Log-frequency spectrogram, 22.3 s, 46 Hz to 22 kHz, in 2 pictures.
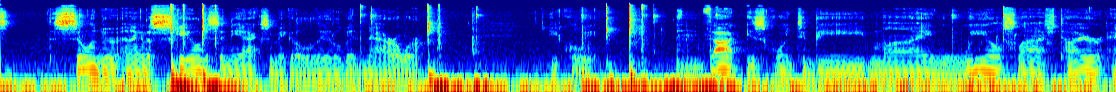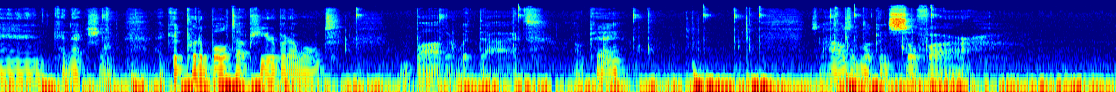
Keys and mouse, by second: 2.1 s, 4.4 a, 6.4 ctrl+s.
